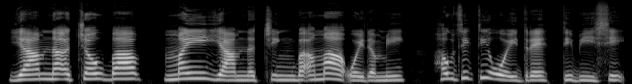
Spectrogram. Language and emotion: Manipuri, neutral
